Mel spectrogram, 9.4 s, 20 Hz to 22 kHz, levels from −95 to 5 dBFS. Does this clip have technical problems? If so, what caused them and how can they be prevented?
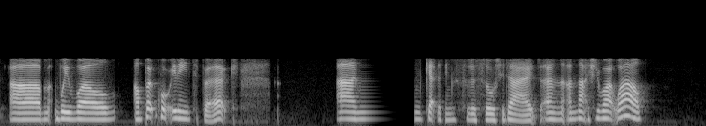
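Yes. Packets were most likely held up in transit, draining the jitter buffer, so this is a call audio freeze. From 4.82 to 5.55 s the sound stops moving forward: the last fragment is stretched into a fading buzz for roughly a third of a second, then about 0.36 s of silence follows before the audio resumes exactly where it left off. Nothing is lost, but about 0.71 s of delay is inserted. A larger jitter buffer target or a more stable network path would prevent it.

At 5.93 to 5.96 s there is a skip ahead. Roughly 0.3 s of audio was dropped, either in transit or by the overflowing buffer, while later audio was already waiting. Playback jumps forward with only a tiny join of about 9 ms, so a short stretch of speech is simply missing and the two sides meet almost directly. A buffer that drains backlog gradually through time-stretching, rather than dropping whole chunks, would avoid this.

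From 6.04 s to the end at 9.43 s, a jitter buffer slow-down follows. The buffer repeated single pitch periods and slivers of pauses to build up a reserve, adding 264 ms in total. The speech plays at about 92% speed at unchanged pitch, sounding drawn out. Keeping the buffer's target delay steady, instead of cutting it sharply and then rebuilding, would prevent this. Throughout, the G.711 mu-law call path leaves nothing above 4 kHz.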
